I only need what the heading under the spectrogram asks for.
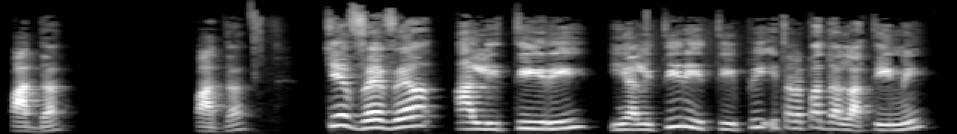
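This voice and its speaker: A man, co-hosting a podcast in casual, animated banter about films, swearing and bursting into mock-shouted quotes. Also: high voice. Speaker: podcast co-host.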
